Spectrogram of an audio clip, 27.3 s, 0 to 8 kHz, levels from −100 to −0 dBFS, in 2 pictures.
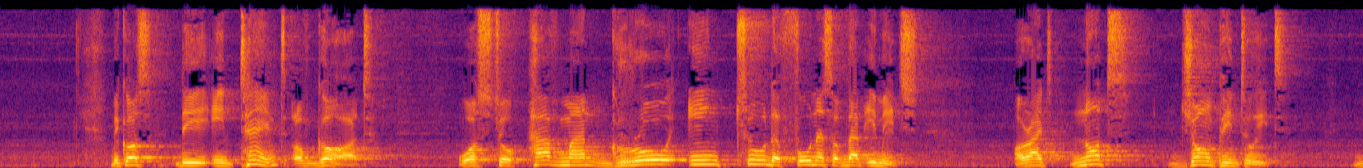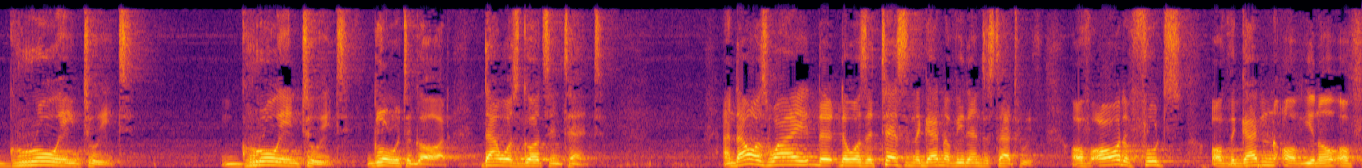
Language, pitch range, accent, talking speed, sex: English, 145-185 Hz, Nigerian, 135 wpm, male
